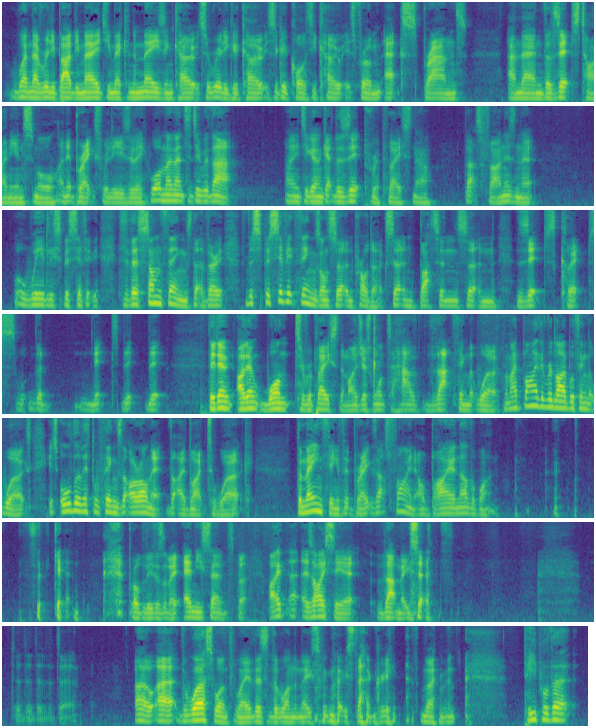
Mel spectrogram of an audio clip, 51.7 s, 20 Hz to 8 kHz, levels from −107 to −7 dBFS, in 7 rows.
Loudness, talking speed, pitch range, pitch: -24 LUFS, 195 wpm, 105-130 Hz, 115 Hz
